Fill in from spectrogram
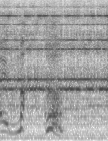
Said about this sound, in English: One ring! That's a telephone. I'll answer it. No, I must count them.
